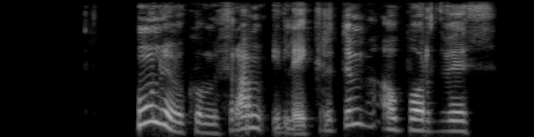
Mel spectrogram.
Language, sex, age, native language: Icelandic, female, 50-59, Icelandic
